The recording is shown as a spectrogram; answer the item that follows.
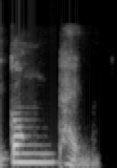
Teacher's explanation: you're going very high with the gong and very low with the Peng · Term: low falling tone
